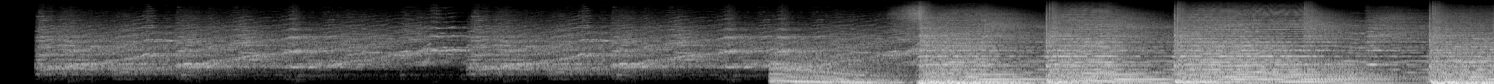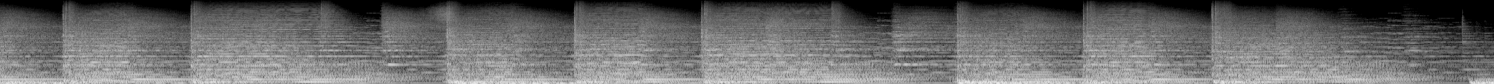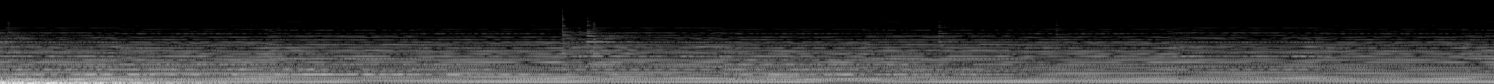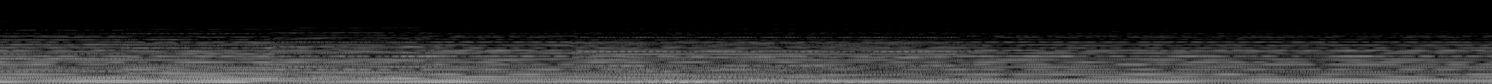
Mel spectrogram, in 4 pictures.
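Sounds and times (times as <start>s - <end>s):
dramatic fight music: 7.7s - 35.2s.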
